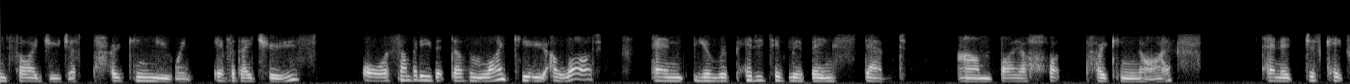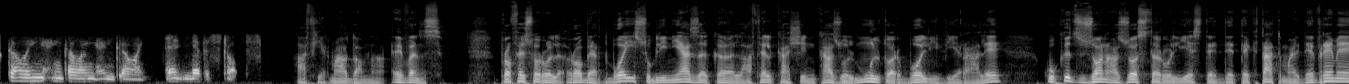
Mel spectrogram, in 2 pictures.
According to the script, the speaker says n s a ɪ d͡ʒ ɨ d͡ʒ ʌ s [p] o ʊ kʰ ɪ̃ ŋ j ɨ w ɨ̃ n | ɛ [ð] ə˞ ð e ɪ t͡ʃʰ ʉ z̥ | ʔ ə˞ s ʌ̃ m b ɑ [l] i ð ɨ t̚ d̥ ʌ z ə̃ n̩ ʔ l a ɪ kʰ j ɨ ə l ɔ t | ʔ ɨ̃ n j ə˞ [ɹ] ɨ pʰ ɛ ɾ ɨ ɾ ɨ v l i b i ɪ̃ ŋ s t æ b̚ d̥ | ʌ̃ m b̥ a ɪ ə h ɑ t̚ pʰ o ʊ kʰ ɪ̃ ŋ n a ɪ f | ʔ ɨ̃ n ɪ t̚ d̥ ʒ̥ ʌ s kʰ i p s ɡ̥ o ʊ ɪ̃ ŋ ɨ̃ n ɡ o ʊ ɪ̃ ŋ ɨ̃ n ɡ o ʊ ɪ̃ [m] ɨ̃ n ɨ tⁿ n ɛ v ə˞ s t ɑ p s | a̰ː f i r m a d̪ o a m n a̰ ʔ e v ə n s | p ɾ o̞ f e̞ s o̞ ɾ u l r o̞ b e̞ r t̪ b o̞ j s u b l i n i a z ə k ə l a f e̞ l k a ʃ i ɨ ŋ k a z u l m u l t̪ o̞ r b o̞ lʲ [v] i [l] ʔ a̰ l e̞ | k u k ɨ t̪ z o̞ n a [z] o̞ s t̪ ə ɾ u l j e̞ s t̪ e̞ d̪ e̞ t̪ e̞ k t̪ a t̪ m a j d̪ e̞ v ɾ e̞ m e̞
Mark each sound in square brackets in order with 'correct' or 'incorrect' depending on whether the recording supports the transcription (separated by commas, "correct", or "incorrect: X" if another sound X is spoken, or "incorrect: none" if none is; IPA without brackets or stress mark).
incorrect: pʰ, incorrect: v, incorrect: ɾ, correct, incorrect: ŋ, correct, incorrect: ɾ, correct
